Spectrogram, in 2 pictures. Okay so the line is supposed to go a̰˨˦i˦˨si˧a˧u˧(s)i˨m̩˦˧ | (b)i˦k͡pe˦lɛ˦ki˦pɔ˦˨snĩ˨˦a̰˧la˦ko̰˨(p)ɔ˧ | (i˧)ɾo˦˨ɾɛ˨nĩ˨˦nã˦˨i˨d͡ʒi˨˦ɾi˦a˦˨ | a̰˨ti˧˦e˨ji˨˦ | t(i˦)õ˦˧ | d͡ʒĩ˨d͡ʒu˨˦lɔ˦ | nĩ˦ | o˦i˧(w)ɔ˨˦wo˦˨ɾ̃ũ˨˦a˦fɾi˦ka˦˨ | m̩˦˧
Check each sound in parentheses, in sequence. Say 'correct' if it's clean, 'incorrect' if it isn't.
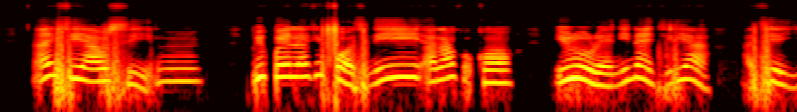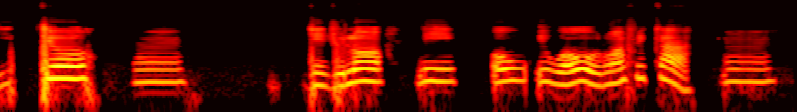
correct, incorrect: w, incorrect: k, correct, correct, correct

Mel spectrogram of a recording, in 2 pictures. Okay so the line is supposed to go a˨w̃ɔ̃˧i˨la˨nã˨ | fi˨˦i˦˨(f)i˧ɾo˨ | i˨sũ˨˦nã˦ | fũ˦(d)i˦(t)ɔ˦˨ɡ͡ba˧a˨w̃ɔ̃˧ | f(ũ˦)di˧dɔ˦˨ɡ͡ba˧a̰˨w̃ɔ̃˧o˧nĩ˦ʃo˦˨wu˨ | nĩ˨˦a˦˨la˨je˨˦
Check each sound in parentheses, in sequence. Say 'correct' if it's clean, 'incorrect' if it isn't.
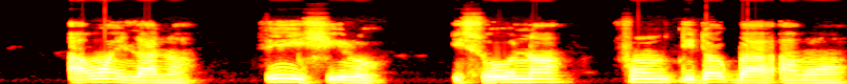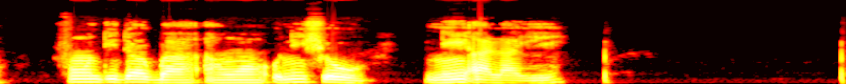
incorrect: ʃ, correct, incorrect: d, correct

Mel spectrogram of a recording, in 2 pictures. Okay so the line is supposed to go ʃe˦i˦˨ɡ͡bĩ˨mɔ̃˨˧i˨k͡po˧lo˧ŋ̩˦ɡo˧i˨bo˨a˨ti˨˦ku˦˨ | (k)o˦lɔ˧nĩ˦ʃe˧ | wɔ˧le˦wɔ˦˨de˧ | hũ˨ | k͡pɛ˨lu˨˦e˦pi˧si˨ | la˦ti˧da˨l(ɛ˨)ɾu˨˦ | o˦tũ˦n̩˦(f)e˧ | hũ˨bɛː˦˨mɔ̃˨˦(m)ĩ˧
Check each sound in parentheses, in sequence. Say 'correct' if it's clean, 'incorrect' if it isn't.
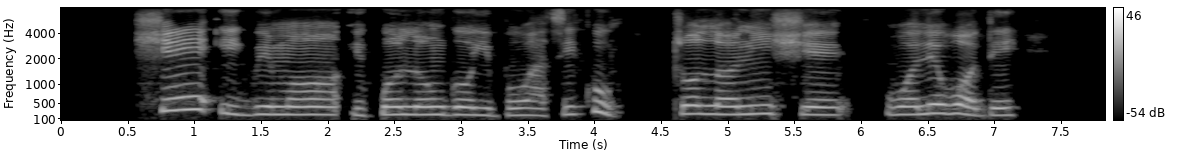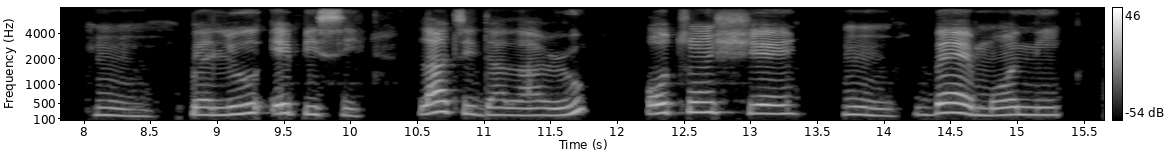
incorrect: t, incorrect: a˨, incorrect: ʃ, incorrect: n

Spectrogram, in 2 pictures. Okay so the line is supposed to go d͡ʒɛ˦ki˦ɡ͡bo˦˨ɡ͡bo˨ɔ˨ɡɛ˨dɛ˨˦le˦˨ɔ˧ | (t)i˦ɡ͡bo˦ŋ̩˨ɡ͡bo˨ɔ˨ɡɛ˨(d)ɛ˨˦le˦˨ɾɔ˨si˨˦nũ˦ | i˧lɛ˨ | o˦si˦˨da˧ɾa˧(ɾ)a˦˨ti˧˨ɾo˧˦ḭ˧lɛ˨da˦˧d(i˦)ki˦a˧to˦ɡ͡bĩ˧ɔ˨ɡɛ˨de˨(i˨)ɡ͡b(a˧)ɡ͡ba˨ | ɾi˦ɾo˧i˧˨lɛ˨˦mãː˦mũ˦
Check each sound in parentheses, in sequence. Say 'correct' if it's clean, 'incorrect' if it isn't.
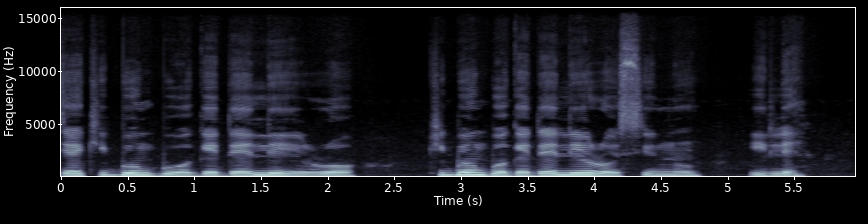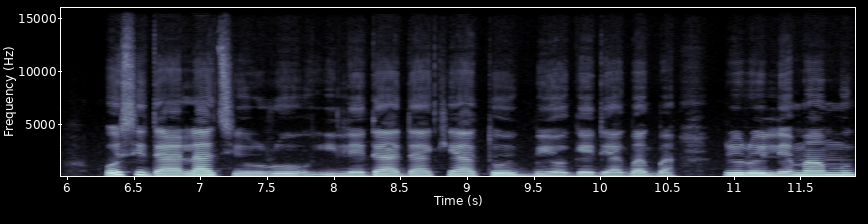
incorrect: k, correct, incorrect: l, incorrect: a˦, incorrect: a˨, correct

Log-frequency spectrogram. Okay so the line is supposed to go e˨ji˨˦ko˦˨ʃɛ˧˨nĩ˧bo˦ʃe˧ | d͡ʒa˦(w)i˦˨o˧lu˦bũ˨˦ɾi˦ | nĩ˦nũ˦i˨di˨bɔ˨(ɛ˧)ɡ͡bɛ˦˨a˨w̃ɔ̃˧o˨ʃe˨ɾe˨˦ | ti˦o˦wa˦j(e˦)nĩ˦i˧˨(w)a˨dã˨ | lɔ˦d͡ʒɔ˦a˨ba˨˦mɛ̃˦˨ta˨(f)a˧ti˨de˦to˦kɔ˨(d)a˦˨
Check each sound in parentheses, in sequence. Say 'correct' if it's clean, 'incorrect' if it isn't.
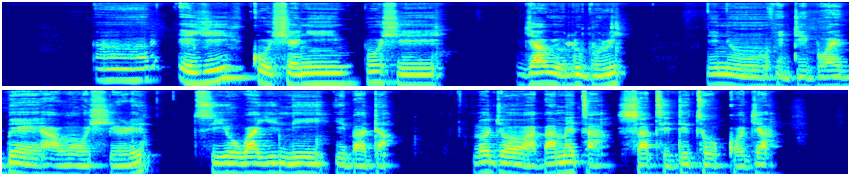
correct, correct, incorrect: i˦, incorrect: b, incorrect: s, incorrect: d͡ʒ

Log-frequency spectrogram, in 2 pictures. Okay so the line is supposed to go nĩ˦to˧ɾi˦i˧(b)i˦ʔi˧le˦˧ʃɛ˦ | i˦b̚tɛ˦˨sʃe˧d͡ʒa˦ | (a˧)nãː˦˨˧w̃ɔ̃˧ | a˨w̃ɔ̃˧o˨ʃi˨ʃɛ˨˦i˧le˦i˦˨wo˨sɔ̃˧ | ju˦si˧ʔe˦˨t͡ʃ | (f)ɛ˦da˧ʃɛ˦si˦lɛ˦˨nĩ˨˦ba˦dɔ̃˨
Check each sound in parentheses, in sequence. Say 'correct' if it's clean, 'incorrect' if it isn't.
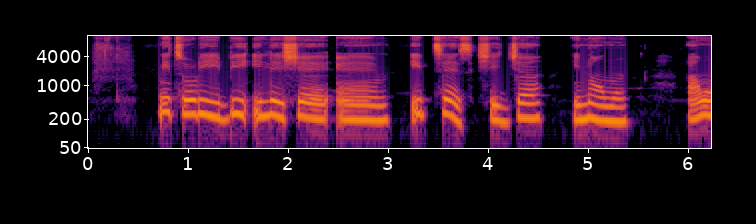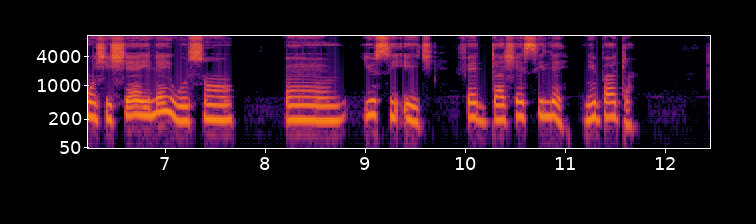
correct, incorrect: i˧, correct

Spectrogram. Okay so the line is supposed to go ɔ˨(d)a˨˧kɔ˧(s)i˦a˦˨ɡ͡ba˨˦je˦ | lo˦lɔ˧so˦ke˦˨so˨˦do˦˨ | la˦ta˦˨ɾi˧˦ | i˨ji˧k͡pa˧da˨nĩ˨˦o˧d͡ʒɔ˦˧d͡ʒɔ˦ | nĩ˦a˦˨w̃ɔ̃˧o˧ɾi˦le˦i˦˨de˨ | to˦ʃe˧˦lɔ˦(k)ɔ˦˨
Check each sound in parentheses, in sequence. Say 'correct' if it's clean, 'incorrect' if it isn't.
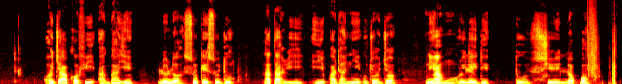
incorrect: d͡ʒ, incorrect: f, incorrect: k͡p

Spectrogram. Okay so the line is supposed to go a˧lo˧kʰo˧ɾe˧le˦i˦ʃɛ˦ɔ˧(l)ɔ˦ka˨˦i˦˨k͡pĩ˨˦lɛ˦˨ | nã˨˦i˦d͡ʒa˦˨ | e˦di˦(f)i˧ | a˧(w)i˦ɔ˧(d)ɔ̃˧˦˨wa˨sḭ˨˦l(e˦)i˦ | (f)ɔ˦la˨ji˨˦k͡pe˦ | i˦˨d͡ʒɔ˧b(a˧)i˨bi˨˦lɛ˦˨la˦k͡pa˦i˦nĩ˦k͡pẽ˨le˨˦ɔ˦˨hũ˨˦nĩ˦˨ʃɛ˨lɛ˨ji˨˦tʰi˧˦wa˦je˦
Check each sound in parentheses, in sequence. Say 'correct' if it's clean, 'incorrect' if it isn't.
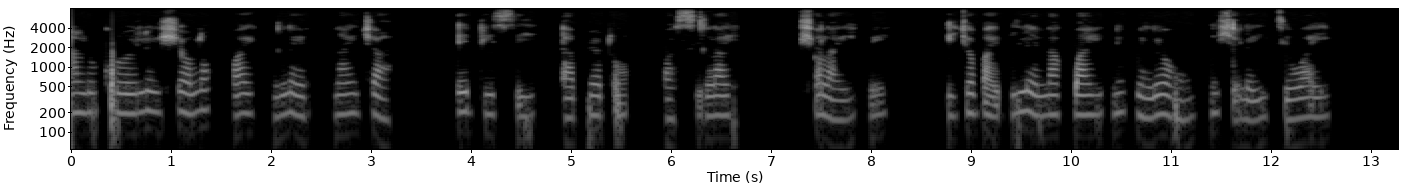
correct, incorrect: s, incorrect: b, correct, incorrect: a˦, incorrect: ʃ, correct

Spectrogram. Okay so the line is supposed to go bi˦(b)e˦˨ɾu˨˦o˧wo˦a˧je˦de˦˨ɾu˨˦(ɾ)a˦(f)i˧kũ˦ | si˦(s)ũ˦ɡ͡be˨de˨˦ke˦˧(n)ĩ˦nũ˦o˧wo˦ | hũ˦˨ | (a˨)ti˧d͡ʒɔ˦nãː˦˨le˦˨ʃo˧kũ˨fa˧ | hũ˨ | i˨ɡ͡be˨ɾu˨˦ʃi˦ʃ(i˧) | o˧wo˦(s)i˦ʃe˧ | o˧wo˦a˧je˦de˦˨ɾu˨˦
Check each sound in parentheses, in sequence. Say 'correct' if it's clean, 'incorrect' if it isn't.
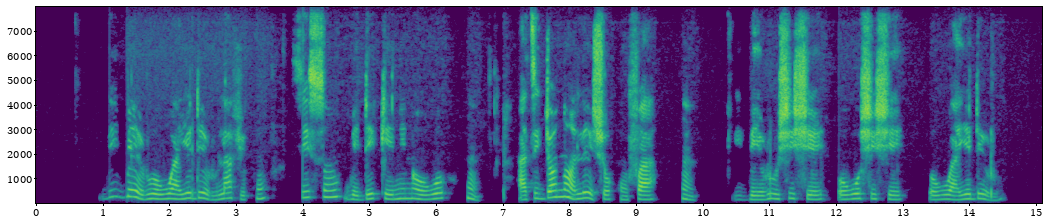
incorrect: ɡ͡b, incorrect: l, correct, correct, correct, correct, incorrect: e˧, incorrect: ʃ

